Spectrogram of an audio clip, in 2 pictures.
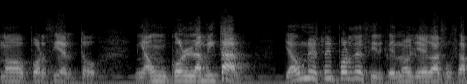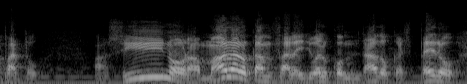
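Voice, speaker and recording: A man's voice: a little high, fairly bright tone. An actor playing a simple, greedy peasant squire in a comic radio drama, exclamatory and rustic in his protests.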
